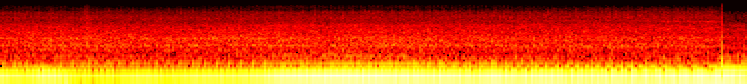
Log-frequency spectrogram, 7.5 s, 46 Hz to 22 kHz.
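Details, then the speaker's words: Wrecked Chevrolet C6 Z06 Corvette now running after a no-start fix with locally sourced parts: low, steady even idle, no misses or knocks, no check engine lights; traction control off, exhaust valves open. "Well, I mean, it's running all right now."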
